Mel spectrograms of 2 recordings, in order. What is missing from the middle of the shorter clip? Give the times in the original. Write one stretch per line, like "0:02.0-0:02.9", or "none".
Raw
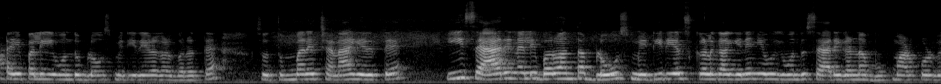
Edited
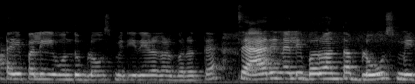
0:02.4-0:04.7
